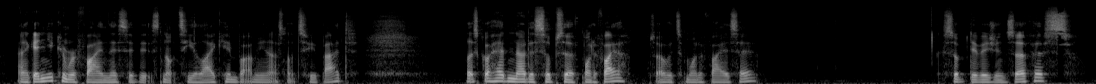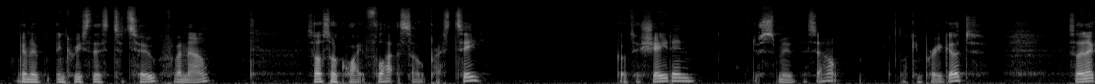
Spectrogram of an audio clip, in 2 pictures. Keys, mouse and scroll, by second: 0.9 Tab, 1.3-4.4 middle drag, 3.0 Tab, 7.1-10.1 drag, 11.1-13.9 drag, 18.4-20.2 drag, 19.1 t, 20.2-21.6 middle drag.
